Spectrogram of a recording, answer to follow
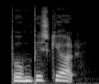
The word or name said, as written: bombeskjold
